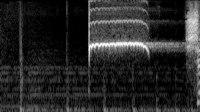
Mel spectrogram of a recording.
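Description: Referee's whistle blown in one loud, steady blast of about half a second, stopping play after a foul.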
